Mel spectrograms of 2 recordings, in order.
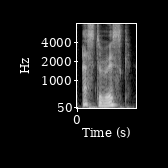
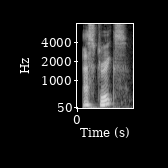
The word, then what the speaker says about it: asterisk: to express emotions and please note is pronounced asterisk not Asterix that's a cartoon character not asterik or even I've heard Astra FISC none of those it's pronounced asterisk quite simple thank you so we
